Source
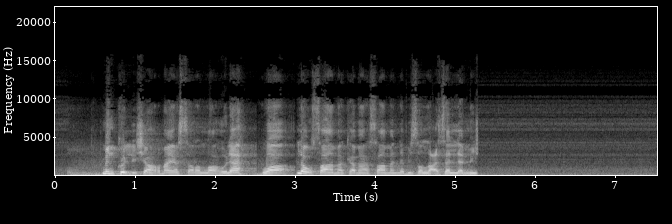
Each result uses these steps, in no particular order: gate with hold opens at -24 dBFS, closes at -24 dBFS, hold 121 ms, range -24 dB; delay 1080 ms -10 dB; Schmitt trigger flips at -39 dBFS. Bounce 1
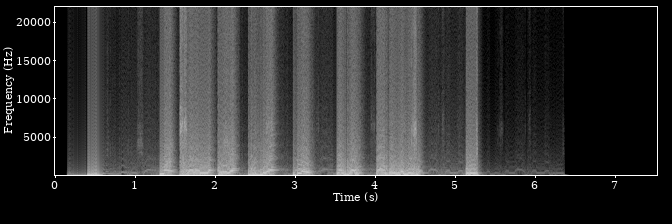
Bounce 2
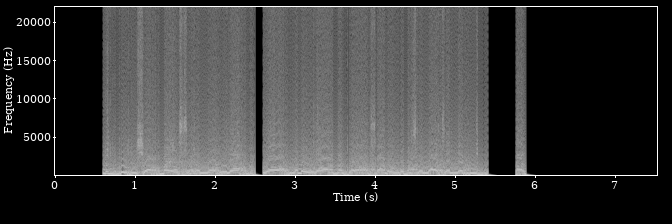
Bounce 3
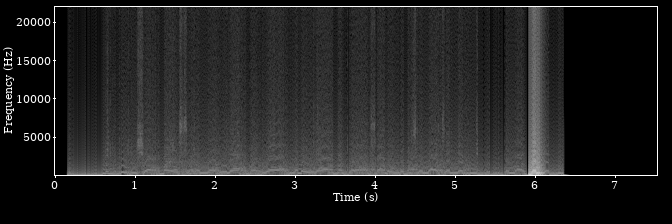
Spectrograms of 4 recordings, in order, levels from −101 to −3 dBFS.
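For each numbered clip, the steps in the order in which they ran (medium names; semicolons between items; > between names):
Schmitt trigger > delay > gate with hold; delay > gate with hold > Schmitt trigger; delay > Schmitt trigger > gate with hold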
